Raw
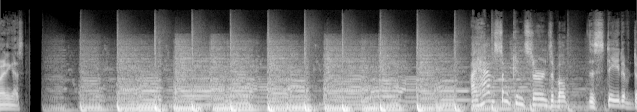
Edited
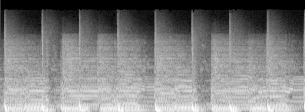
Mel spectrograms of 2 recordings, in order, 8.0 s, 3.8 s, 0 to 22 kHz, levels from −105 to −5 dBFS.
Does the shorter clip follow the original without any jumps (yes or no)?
yes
